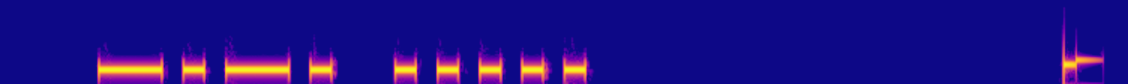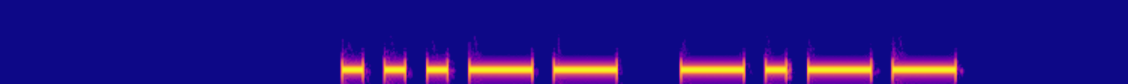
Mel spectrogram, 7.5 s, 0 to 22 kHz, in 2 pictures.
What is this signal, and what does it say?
Morse code, heard as a keyed tone, about 17 wpm, 700 Hz. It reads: C5 3Y
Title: Single-Letter Single-Number 17wpm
